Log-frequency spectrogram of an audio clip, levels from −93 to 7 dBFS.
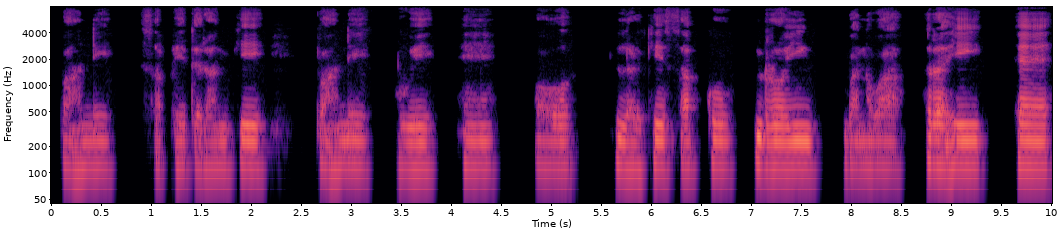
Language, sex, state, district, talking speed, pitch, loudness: Hindi, male, Bihar, Lakhisarai, 60 wpm, 115 Hz, -33 LUFS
